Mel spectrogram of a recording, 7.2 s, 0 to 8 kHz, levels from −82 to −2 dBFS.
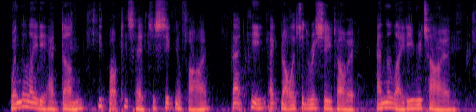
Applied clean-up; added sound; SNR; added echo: neural separator model SepFormer DNS4.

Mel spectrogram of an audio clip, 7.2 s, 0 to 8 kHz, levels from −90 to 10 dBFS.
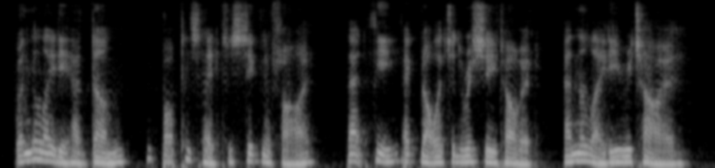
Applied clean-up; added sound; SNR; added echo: neural mask model DeepFilterNet 3.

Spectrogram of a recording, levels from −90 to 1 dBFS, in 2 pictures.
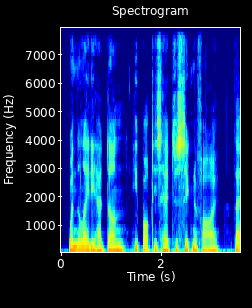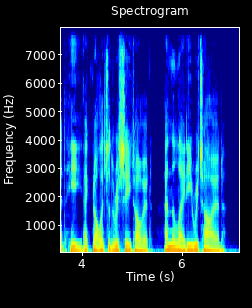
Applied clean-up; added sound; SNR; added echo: none; none; none; none.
